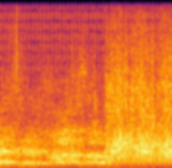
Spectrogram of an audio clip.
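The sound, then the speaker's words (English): Wrestling crowd chanting "This is awesome" during a match: a steady mass of voices at a moderate level that rises in unison and carries through the whole clip. “Only a two count. This is awesome chant from the crowd.”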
